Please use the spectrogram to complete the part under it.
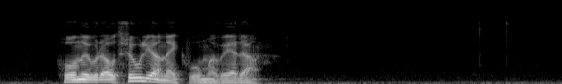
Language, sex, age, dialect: Faroese, male, 61+, Norðurstreymoy/Eysturoy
